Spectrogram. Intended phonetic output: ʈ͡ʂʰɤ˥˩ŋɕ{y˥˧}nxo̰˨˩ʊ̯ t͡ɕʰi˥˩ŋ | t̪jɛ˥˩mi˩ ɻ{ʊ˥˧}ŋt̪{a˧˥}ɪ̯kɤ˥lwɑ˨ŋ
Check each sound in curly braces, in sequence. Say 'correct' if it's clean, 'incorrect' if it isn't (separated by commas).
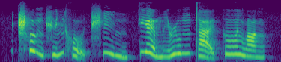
incorrect, incorrect, incorrect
